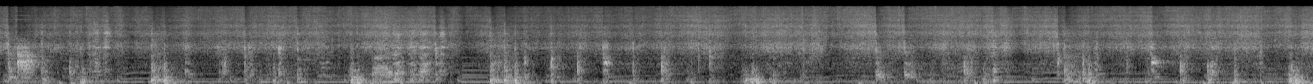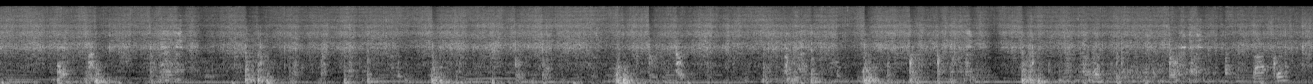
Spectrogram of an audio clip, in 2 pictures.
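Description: Egg fried rice sizzling in a hot oiled nonstick pan while a wooden spatula stirs and tosses it, with frequent short scrapes and knocks of the spatula against the pan over a steady sizzle.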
